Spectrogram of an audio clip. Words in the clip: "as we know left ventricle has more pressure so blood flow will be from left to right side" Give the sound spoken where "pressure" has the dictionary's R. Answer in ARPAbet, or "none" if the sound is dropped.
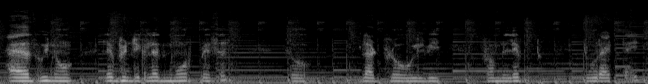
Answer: L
